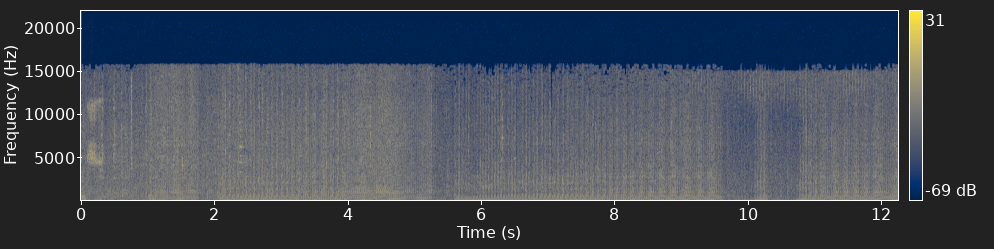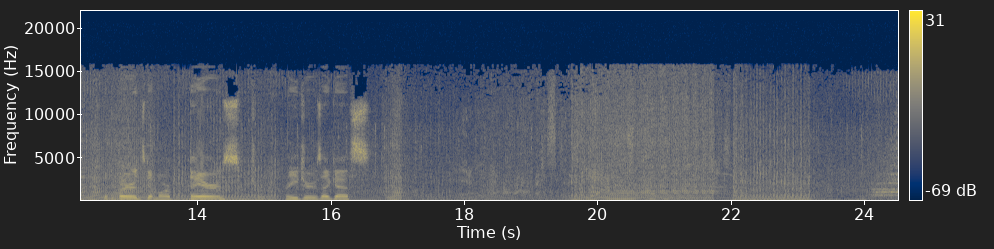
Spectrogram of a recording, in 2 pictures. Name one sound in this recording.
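A motorcycle engine hums steadily and revs as it rides.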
